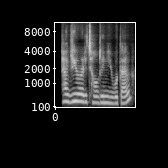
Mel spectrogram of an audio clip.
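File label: Voice Acting es, female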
